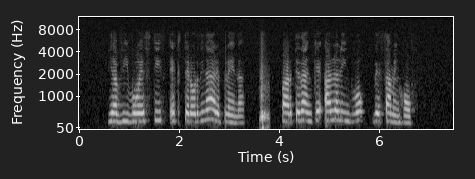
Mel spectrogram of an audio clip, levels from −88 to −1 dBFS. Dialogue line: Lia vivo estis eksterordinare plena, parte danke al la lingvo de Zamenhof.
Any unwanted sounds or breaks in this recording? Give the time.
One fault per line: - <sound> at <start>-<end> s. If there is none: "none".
- whoosh at 3.6-3.8 s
